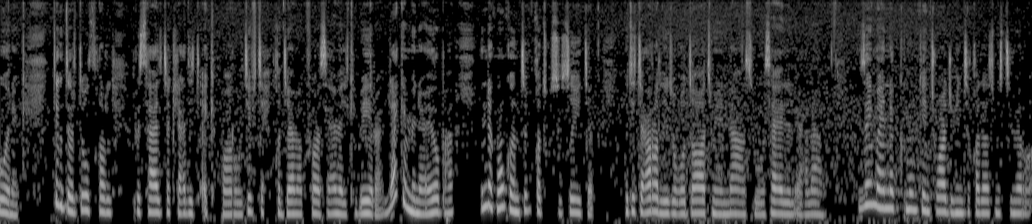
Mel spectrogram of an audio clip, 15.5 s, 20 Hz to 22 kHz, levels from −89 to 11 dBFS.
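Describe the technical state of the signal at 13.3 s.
At 13.3 s the speech still carries overdone noise removal, present across the whole clip. Bands near the noise estimate are pulled down or cut, leaving a lowered background that breaks up into twinkling specks. A spectrogram shows scattered isolated dots between dark gaps.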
